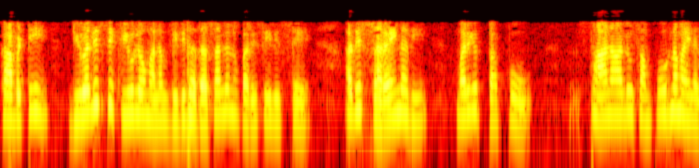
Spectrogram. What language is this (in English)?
Telugu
